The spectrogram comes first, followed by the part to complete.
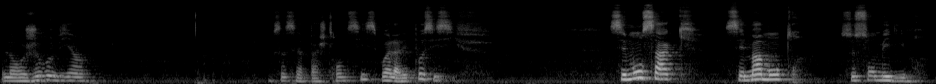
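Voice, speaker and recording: A warm, mellow woman's voice, on the low side, leads a slow French grammar lesson. She patiently drills every form in turn, adding brief English glosses.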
